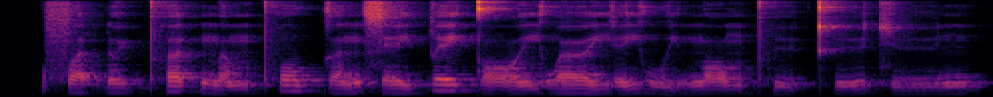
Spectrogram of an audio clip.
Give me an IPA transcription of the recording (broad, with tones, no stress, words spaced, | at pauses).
fɐ˧t̚ɵ˧ɥ pʰɐ˥t̚n̪ɐ˨˧m pʰo˥wkɐ˨˥n se˨jpe˥j t̪ɔː˨˧j wœː˧je˨˥juː˨˩j n̪ɔː˧mpʰyː˨˩ kʰyː˨˥t͡syː˨˧n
